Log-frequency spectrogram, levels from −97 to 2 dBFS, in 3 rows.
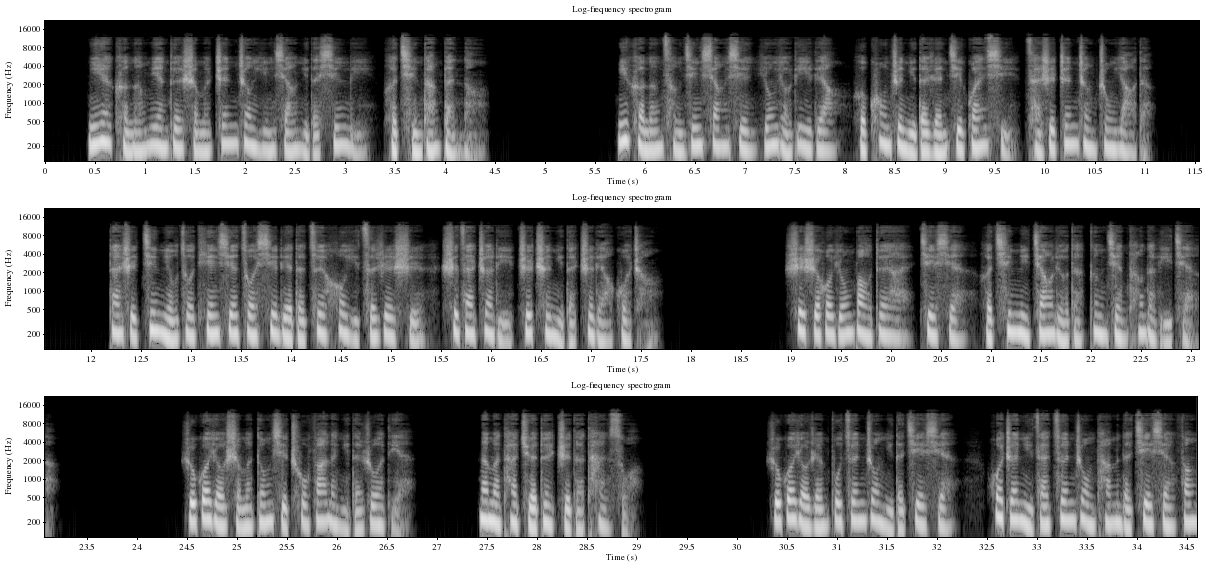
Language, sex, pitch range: Chinese, female, 165-200 Hz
